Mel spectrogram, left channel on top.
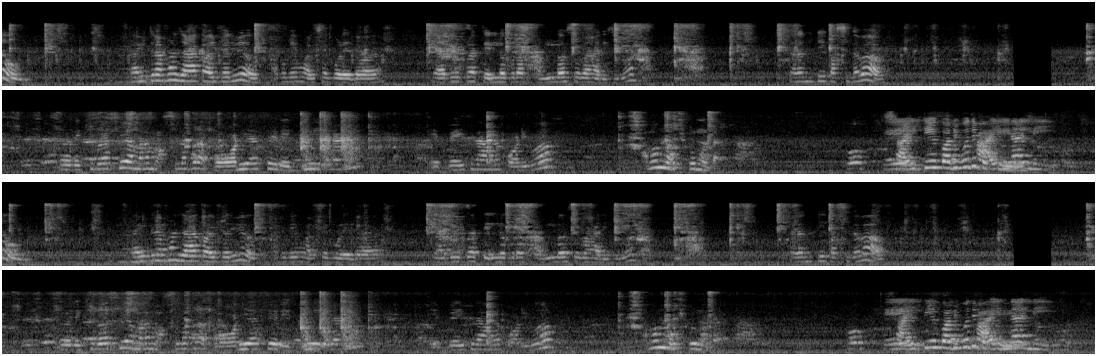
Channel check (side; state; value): both; normal; correlation 0.19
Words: ଆଉ। ତା ଭିତରେ ଆପଣ ଯାହା କହିପାରିବେ ଆଉ। ତାକୁ ଟିକେ ଭଲସେ ଗୋଳେଇଦେବା। ଯାହାଦ୍ୱାରା ପୁରା ତେଲ ପୁରା ଭଲସେ ବାହାରିଯିବ। ଟିକେ କଷିଦେବା ଆଉ। ତ ଦେଖିପାରୁଥିବେ ଆମର ମସଲା ପୁରା ବଢ଼ିଆ ସେ ରେଡି ହେଇଗଲାଣି। ଏବେ ଏଇଥିରେ ଆମର ପଡ଼ିବ ଆମ ମଟନଟା। ସାଇଡ୍ ଟିକେ କରିବୁ ଯଦି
